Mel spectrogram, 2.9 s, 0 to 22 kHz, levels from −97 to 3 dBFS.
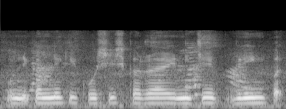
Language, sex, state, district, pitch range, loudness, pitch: Hindi, male, Maharashtra, Mumbai Suburban, 150-160 Hz, -14 LUFS, 155 Hz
